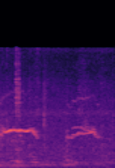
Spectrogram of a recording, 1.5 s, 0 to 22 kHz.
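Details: Domestic pigeons at a loft in Kashimpur, Konabari, Gazipur, Bangladesh, on 19/07/2025 coo in low, soft, throaty notes under a thin, drawn-out high whistle. Koka pigeons there are calling a lot, and a male is noted calling.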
